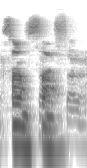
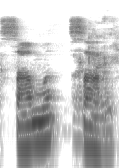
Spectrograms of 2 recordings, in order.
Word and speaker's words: saṃsāra: Сансара. Вы поняли? Да, произношение сансара. Что означает этот значок внизу? Пожалуйста, не произносите это как самсара.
